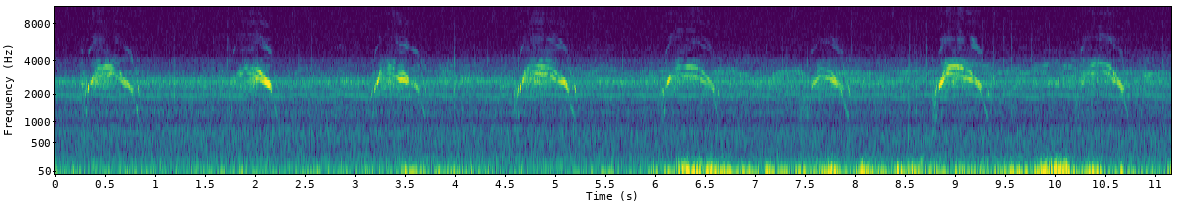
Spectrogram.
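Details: Feeding at a royal albatross nest, father and 217-day-old chick, late morning on 28 August 2024. A long series of eight arched, squeaky whistles about every 1.4 seconds, plus low rumbling knocks near the end.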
